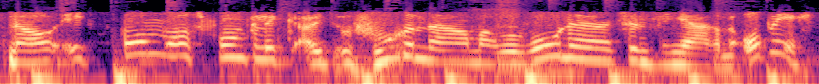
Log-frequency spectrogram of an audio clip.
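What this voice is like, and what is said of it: Southern Dutch Limburg accent. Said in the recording (Dutch): “dat verraadt een zuidelijk accent. En we hebben weer met Limburg te maken.”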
